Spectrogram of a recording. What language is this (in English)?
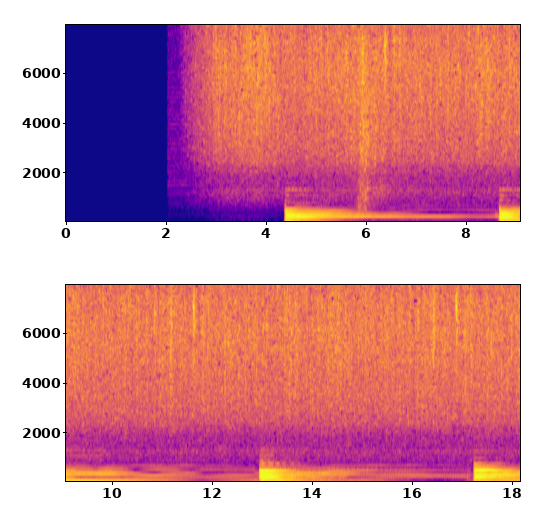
Vietnamese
